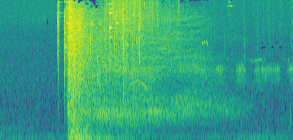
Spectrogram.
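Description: A loud crash bursts out and rings away slowly.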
